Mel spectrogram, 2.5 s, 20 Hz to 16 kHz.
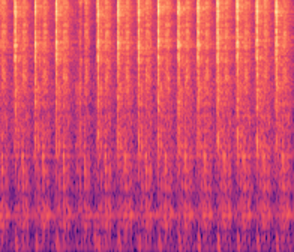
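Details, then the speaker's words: Homemade single-cylinder plumbing-parts gas engine (about .875" bore, 1.5" stroke, 7" flywheel), not fully cold, choke just opened: light uneven popping with skipped strokes, misfiring from too-rich mixture; needle valve being closed clockwise slowly to lean it. "now I'm going to adjust the needle valve in here it's misfiring so I'm going to start closing the needle valve by turning it clockwise very slowly"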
